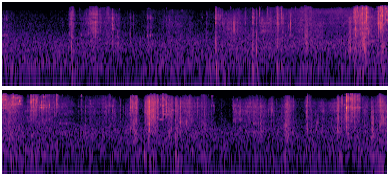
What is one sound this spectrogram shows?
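Footsteps crunch over debris on a wooden floor.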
